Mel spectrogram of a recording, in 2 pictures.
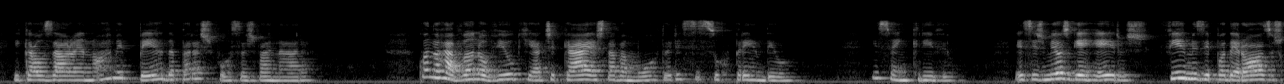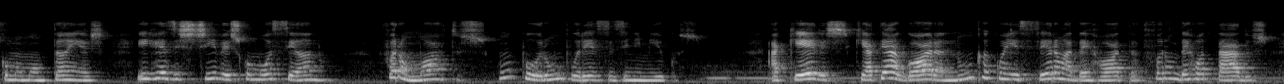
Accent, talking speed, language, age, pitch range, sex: Brazilian, 120 wpm, Portuguese, 40-59, 190-230 Hz, female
